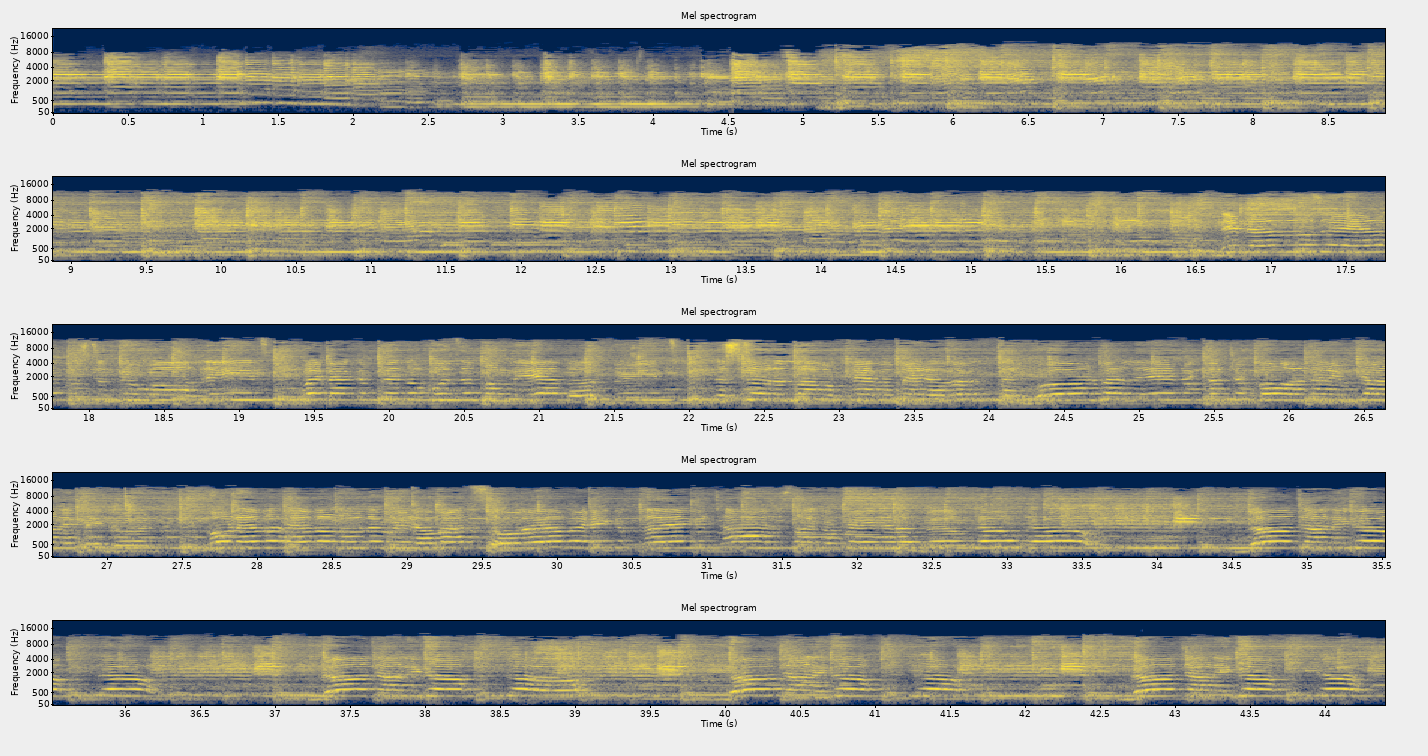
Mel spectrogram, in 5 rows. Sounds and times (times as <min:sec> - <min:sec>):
Music: 0:00.0 - 0:44.4
Female singing: 0:16.7 - 0:33.7, 0:34.6 - 0:36.3, 0:37.3 - 0:39.2, 0:40.0 - 0:41.8, 0:42.7 - 0:44.4.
